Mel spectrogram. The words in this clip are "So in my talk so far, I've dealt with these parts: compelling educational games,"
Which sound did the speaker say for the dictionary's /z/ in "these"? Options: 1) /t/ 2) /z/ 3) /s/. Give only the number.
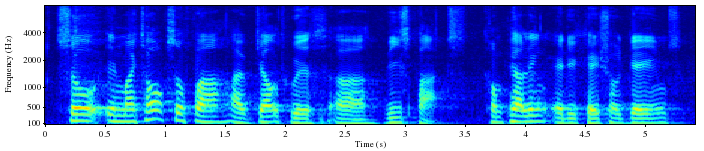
3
